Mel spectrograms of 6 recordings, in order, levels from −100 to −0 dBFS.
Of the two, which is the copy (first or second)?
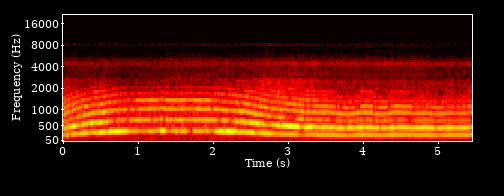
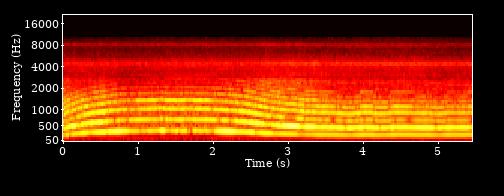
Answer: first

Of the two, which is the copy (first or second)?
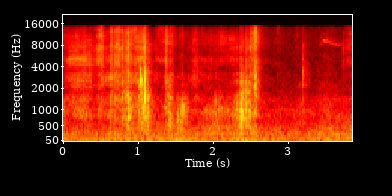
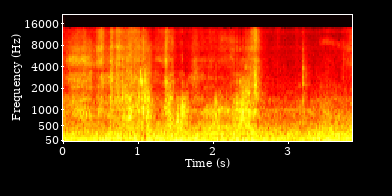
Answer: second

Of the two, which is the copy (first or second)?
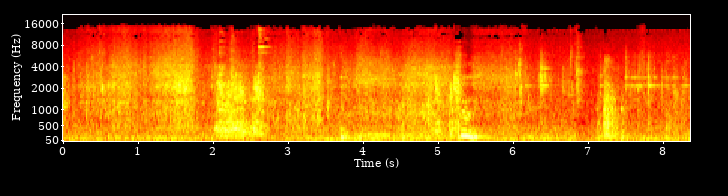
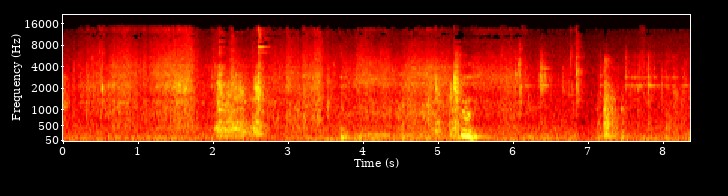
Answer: second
